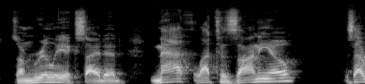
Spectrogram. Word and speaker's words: Lattanzio: Matt Lattanzio. Is that right? Totally butchered it, but it's totally butchered it.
